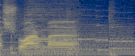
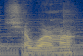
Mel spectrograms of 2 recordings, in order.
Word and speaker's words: shawarma: not a sandwich I also had a a schwarma uh sha how do you say that shawarma chicken wrap that was pretty good yeah that's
